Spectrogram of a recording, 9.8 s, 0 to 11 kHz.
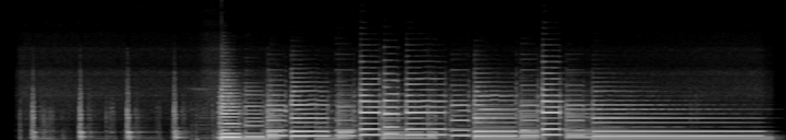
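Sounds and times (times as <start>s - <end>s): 
guitar playing in Dorian mode: 0.2s - 9.8s.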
